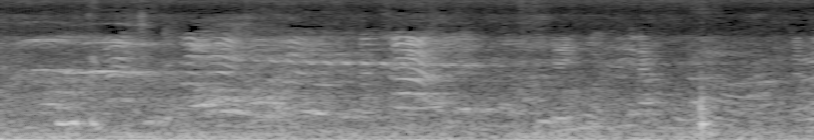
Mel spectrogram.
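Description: Young female players' voices calling and shouting across a field hockey pitch, over a steady low rumble, with one short sharp knock about three and a half seconds in.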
